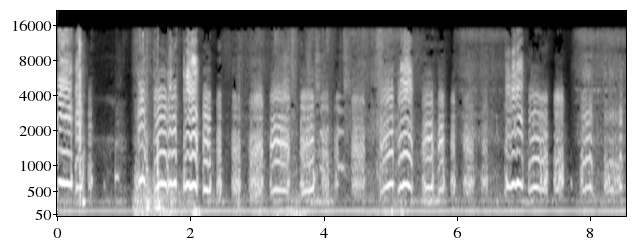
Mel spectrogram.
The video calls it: hamster sound//صوت هامستر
